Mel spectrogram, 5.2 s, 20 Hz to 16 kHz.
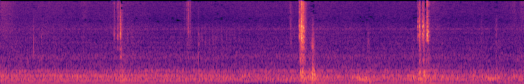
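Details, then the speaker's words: Toyota Tacoma, phone in center console while driving at low speed: sharp pops like distant gunshots, audible from parking-lot speeds to 45-50 mph (squeak is the seat). Steering rack bushings replaced without effect; ball joint recall done; source not yet found. "I have this popping noise when I'm driving it well I can hear it when I'm driving in slow speeds it uh basically it's audible at like parking lot speeds going up to about 45 50 miles an hour"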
